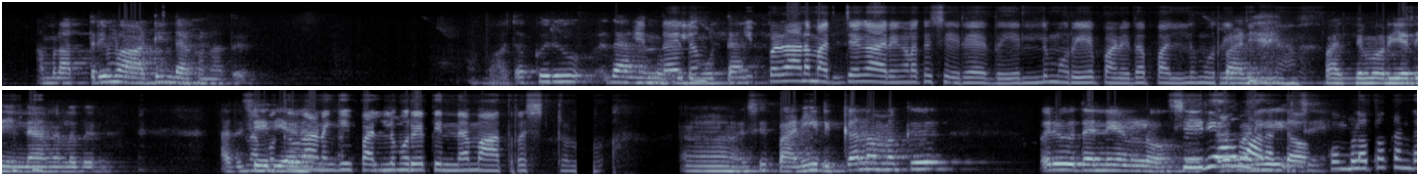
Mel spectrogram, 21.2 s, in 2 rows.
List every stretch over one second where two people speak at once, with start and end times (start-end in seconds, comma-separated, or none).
none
